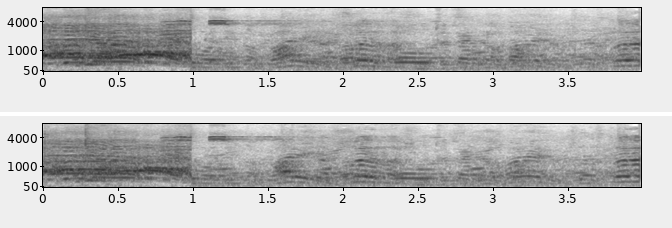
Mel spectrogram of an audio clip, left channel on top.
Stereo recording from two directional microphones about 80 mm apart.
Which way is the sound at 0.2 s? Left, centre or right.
Left.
